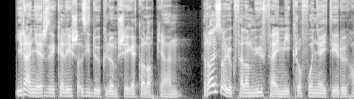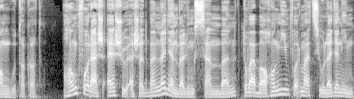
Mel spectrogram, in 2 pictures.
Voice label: Hungarian male

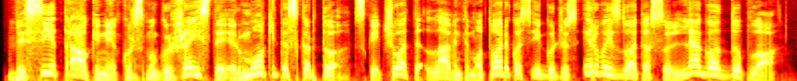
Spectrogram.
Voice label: Lithuanian male

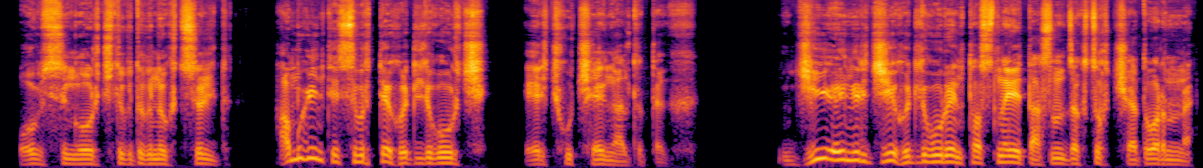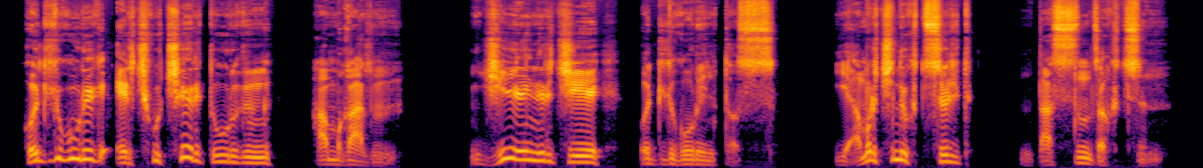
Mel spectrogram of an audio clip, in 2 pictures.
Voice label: Mongolian male

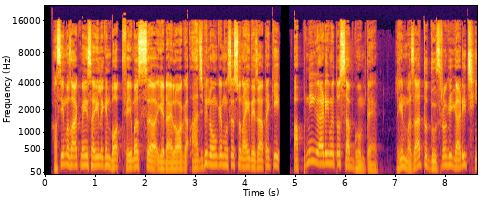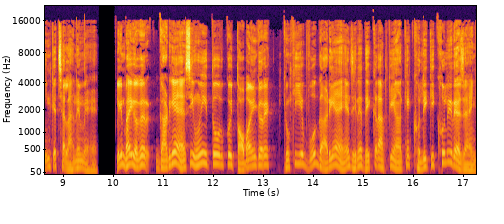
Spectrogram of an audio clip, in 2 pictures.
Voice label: Hindi male

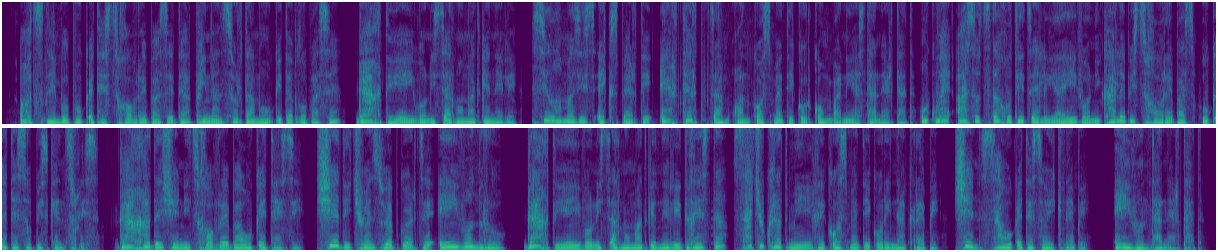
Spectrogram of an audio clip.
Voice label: Georgian female

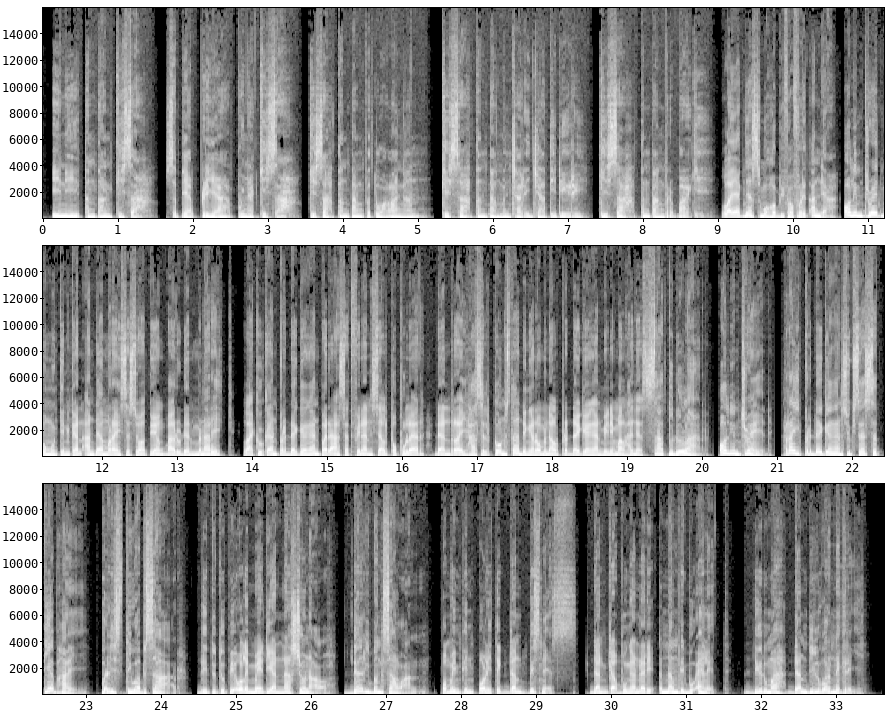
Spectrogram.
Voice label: Indonesian

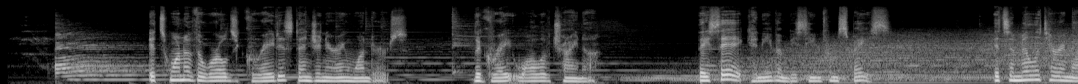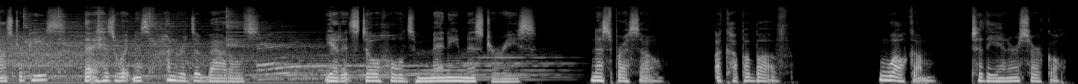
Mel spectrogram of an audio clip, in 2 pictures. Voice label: English American

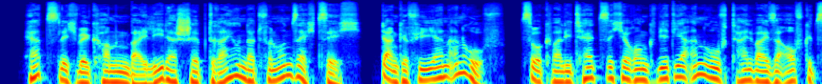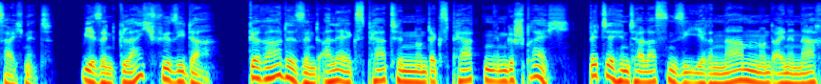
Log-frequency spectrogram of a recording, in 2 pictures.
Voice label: German

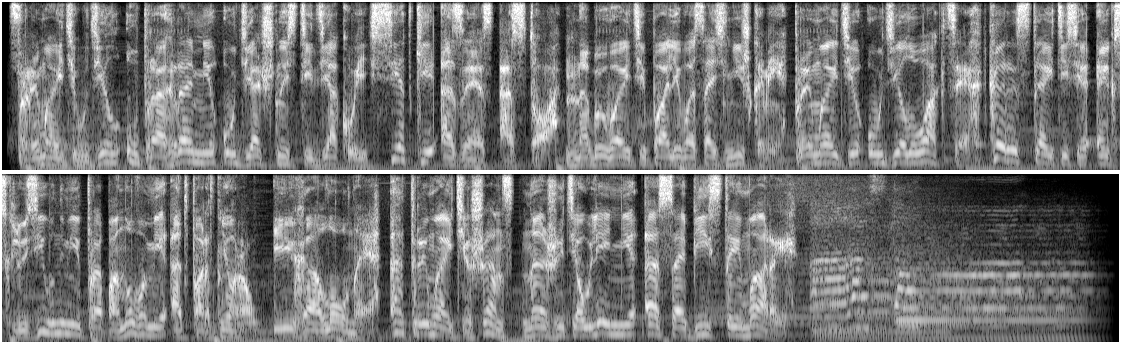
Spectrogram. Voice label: Belarusian male

